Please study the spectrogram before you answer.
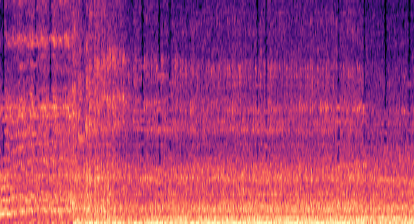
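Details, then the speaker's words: Exmark mower warm restart after a stall, with no choke, parking brake on, in neutral, throttle about halfway and blades off: brief cranking, then it catches at once and settles into a steady, even idle with no misses. A clean, normal warm start. "now I can start this machine it's a warm start this time so there's no choke"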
